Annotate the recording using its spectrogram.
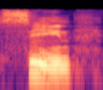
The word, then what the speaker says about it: scene: Let's find out what it means.Right, so the first important thing you need to know about the word scene is that it has that little C in it. It's S-C-E-N-E. We don't pronounce the C in it. It is silent, okay? Scene, not scheme.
